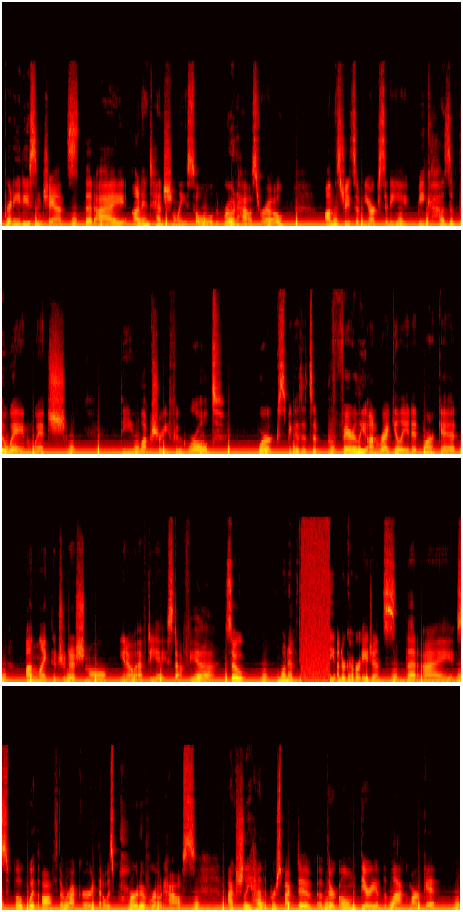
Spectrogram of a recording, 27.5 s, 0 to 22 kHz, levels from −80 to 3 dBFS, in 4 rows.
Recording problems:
electrical hum; loud; throughout; 60 Hz, 6 dB below the speech
audio freezing; at 18 s

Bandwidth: 16 kHz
